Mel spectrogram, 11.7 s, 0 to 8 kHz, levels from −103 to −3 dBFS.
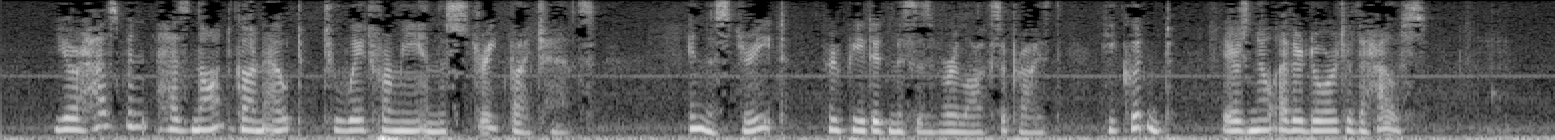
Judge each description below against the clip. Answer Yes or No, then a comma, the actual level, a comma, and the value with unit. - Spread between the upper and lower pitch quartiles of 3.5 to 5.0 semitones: No, average, 3.1 semitones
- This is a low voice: No, high, 210 Hz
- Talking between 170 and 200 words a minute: No, average, 160 wpm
